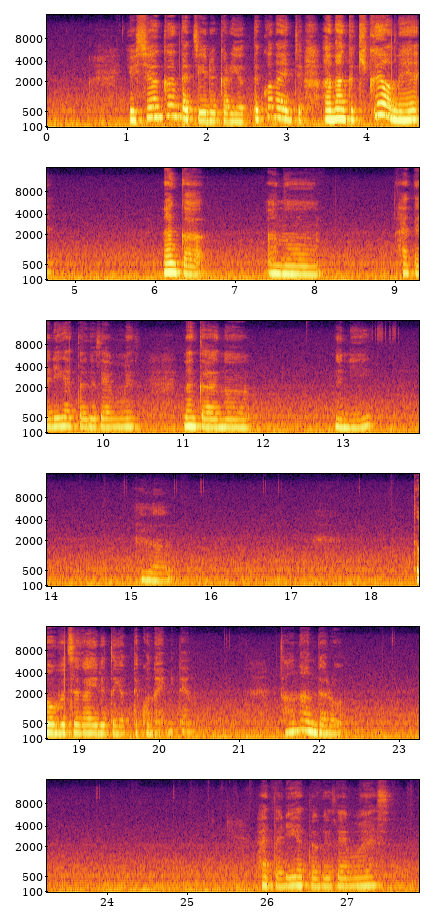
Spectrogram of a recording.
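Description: A young woman talks close by in an animated, cheerful voice, with pauses between phrases.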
